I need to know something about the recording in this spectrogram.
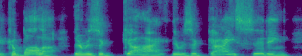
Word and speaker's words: Qabalah: You don't even say Qabalah correctly. It is Qabalah."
